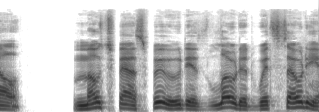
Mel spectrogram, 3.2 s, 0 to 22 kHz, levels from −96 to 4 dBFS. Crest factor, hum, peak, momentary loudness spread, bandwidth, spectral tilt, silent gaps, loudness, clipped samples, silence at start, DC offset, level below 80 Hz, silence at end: 14 dB; none; -4 dBFS; 5 LU; 15 kHz; -5 dB/octave; 0.35-0.73 s; -19 LUFS; under 0.1%; 0 s; under 0.1%; -58 dBFS; 0 s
